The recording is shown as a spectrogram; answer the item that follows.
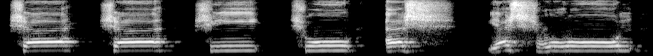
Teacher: فالتفشي في الشين انتشار للهواء داخل الفم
